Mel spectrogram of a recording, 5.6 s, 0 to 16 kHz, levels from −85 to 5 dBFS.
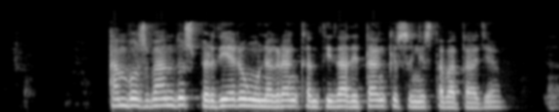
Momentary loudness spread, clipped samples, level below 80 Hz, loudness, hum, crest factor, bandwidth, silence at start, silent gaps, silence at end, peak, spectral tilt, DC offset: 9 LU; under 0.1%; -62 dBFS; -13 LUFS; none; 14 dB; 7.8 kHz; 1.1 s; 5.37-5.42 s; 0.05 s; 0 dBFS; -4.5 dB/octave; under 0.1%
